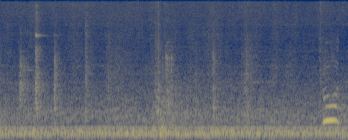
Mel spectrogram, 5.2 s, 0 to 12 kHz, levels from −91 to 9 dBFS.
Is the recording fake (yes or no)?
no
